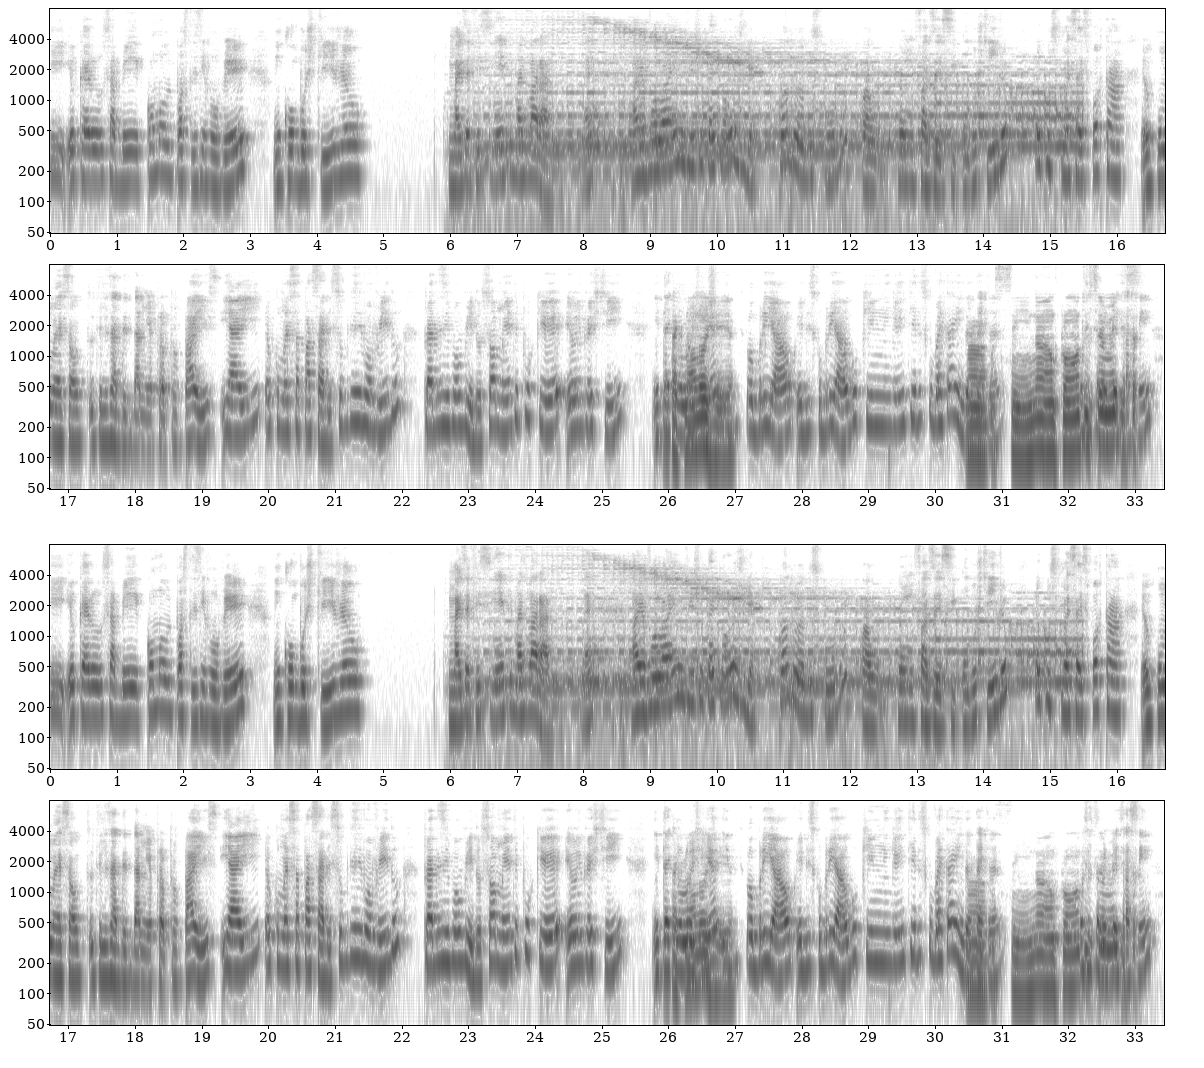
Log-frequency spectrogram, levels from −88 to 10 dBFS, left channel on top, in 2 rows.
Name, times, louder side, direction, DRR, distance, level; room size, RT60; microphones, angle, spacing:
voice 1, 0.0-4.7 6.0-7.6 7.9-10.6 10.9-14.5 14.8-22.1 22.3-25.3 25.8-31.0 32.2-33.3, right 3 dB, 65° right, 0.6 m, -31 dB
sound 1, 5.9-15.5, right 1 dB, 25° right, 1.4 m, -36 dB
voice 2, 25.9-27.0 30.5-30.8 31.1-32.9, left 4 dB, 75° left, 0.5 m, -28 dB
13.0 x 5.1 x 3.4 m
head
